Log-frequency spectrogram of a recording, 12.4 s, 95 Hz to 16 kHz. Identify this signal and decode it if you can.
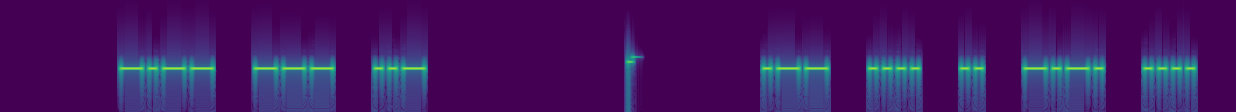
Morse code, heard as a keyed tone, about 17 wpm, spaced as for 12 wpm, 700 Hz. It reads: YOU WHICH
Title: 2x Character Spacing - Top 200 Words - 17wpm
